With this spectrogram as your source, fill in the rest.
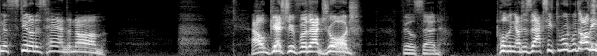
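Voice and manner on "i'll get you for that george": loud, angry threat; angry vow. Acted. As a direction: spit out the vow. Burned hero vows revenge.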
